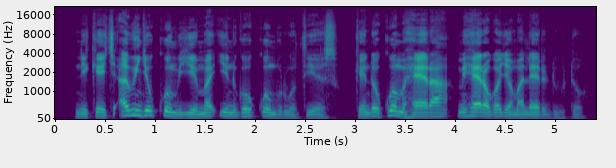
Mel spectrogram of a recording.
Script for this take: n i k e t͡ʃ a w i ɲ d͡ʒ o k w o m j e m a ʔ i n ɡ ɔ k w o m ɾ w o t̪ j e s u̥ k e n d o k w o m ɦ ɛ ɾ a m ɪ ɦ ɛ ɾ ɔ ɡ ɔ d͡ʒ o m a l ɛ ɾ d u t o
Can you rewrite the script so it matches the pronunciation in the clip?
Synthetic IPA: n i k e t͡ʃ a w i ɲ d͡ʒ o k w o m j e m a ʔ i n ɡ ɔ k w o m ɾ w o t̪ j e s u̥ k e n d o k w o m ɦ ɛ ɾ a m ɪ ɦ ɛ ɾ ɔ ɡ ɔ d͡ʒ ɔ m a l ɛ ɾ d u t o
